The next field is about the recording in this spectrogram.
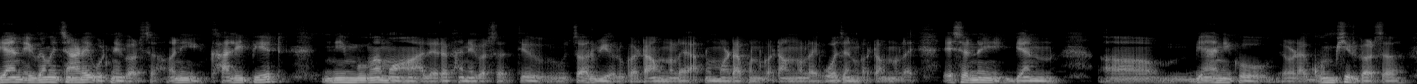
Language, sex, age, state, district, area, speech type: Nepali, male, 45-60, West Bengal, Kalimpong, rural, spontaneous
